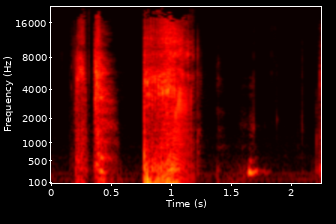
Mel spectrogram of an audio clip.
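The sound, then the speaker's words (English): A voice makes a string of wet, sputtering mouth noises imitating farts: two short bursts, a longer loud raspberry, then a few softer blips, with no talking. “Ew, that was a lot of mouth noises.”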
